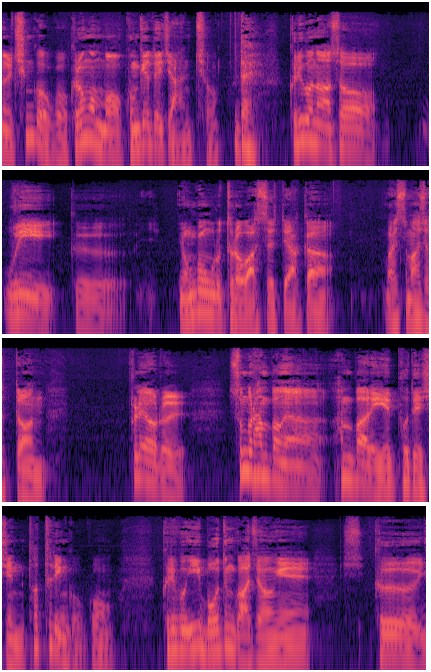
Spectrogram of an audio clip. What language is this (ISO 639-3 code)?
kor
